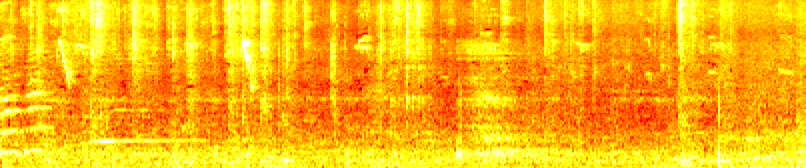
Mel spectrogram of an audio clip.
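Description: Light clicks and rustling as a terracotta clay nest pot is handled against the wire mesh of a budgerigar cage, with a few faint budgerigar chirps near the start.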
